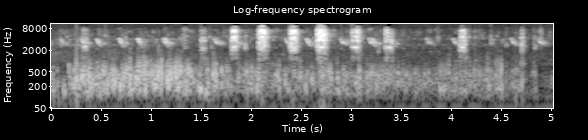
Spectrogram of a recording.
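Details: Young great spotted woodpeckers being fed give a rapid, continuous chatter of high, harsh begging calls for food, growing louder in brief bursts, over a low rustling background.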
